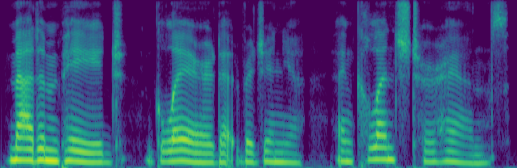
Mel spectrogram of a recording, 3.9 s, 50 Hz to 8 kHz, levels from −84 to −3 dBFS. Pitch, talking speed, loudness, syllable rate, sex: 175 Hz, 140 wpm, -20 LUFS, 4.1 syllables/s, female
